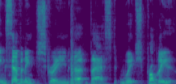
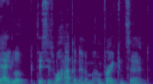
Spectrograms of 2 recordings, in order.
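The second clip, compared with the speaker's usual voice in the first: soft reasonable voice; 5 semitones lower, 13 dB quieter than usual. Retold or imitated. Voicing the sensible email reply.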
